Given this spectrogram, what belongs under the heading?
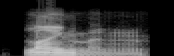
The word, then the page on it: lineman: British English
